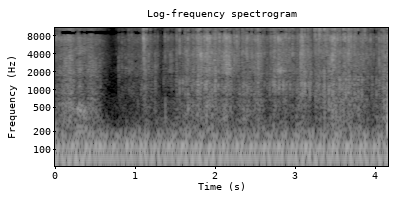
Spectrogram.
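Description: The plastic cover film on a diamond-painting canvas crinkling irregularly as the canvas is handled.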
